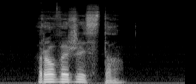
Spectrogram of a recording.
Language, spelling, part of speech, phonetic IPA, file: Polish, rowerzysta, noun, [ˌrɔvɛˈʒɨsta], Pl-rowerzysta.ogg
